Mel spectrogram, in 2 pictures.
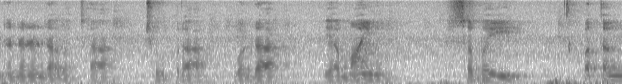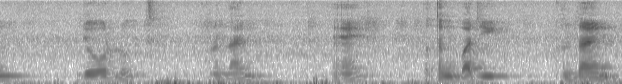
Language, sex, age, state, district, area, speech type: Sindhi, male, 30-45, Gujarat, Kutch, rural, spontaneous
